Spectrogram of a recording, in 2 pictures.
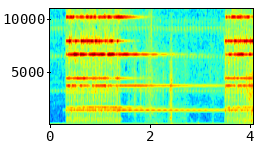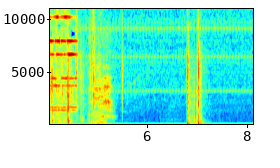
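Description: A telephone ringing twice, each ring about a second long, followed by a short falling sound and two sharp knocks near the end.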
